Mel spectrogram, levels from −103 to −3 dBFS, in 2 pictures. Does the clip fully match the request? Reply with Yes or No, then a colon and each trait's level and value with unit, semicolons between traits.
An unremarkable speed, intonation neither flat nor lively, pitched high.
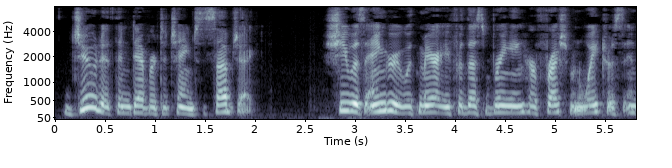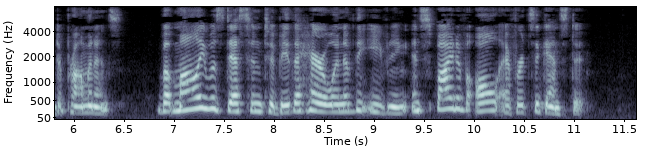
No: average, 190 wpm; wide, 7.1 semitones; high, 225 Hz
